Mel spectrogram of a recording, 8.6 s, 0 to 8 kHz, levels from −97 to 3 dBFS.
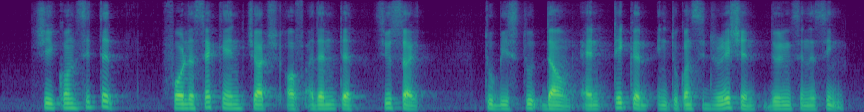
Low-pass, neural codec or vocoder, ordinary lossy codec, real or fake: none; codec, 16 kHz, 0.9 kbps, LongCat-Audio-Codec; none; fake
